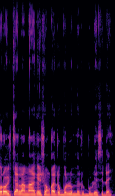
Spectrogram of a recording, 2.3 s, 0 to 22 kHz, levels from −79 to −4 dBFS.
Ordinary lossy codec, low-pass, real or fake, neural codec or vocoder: none; none; real; none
